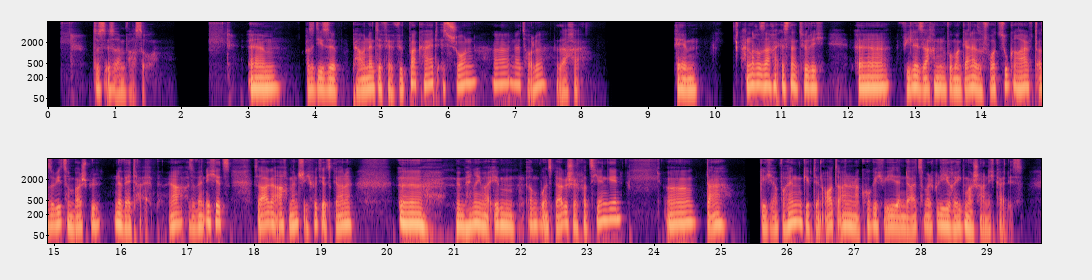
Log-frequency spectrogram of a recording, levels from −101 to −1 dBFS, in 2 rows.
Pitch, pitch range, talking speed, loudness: 105 Hz, 95-115 Hz, 160 wpm, -25 LUFS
